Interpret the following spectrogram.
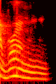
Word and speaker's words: room: pronounce it like that they don't say room they say roon living room living room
